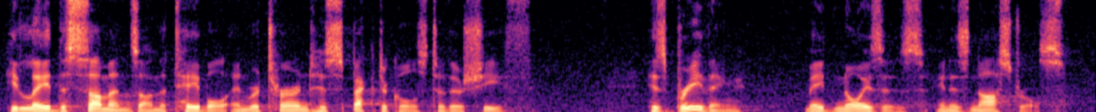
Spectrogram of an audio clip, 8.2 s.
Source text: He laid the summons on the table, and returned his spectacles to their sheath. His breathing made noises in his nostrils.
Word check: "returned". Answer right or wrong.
right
